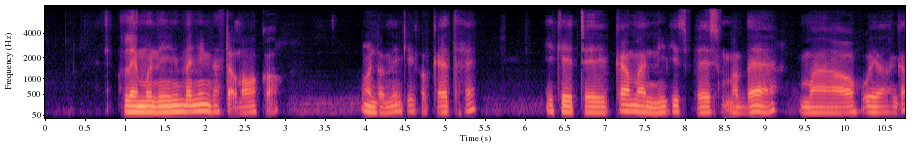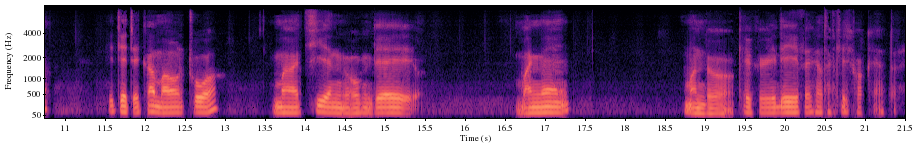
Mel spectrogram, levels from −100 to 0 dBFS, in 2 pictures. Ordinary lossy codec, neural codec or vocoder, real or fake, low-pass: AAC, 32 kbps; codec, 16 kHz, 0.8 kbps, ZipCodec; fake; 7.2 kHz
